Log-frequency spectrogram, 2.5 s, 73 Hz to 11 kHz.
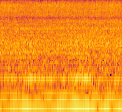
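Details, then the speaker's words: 2011 BMW 640, started on a jump box: smooth, deep, steady idle with an even rumble and no ticks or rattles, dropping slightly when put in gear; engine sounds healthy, normal idle. "started right up to the jump. Engine sounding really good on this one."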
